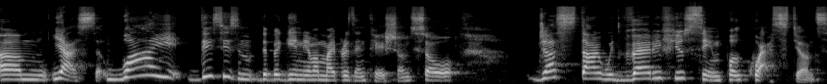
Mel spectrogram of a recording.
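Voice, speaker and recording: A woman with an Italian accent speaks at a fairly slow pace, her fairly high pitch making very wide swings. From Italy. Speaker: Italian language teacher and cultural center president. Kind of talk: presentation. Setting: council chambers at a festival.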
